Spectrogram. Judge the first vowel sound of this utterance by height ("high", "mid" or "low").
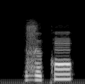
high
